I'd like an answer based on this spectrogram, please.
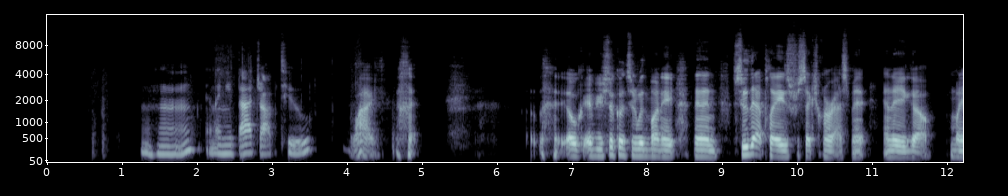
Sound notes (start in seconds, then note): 5.4 she takes a breath; 6.3 he stammers then chuckles; 6.5 he chuckles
